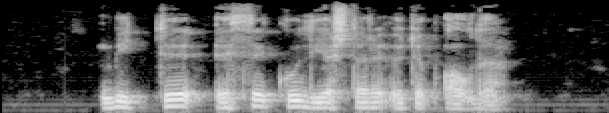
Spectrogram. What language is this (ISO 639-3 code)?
bak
